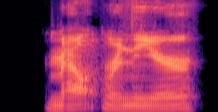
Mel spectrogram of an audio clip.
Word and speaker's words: Mount Rainier: That same year, Kenneth Arnold in Washington, Mount Rainier, that's how you say it, also had an encounter.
